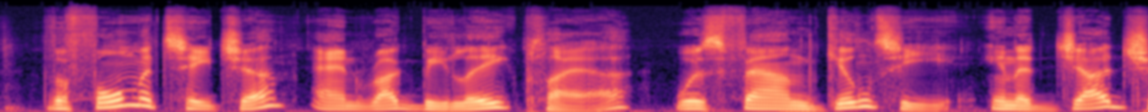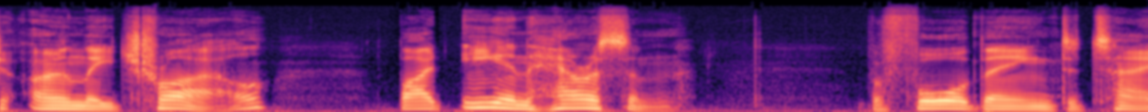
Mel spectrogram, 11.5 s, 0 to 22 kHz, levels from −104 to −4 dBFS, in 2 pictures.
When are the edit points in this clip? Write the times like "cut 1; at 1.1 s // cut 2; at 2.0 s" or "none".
cut 1; at 1.5 s // cut 2; at 3.2 s // cut 3; at 7.9 s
